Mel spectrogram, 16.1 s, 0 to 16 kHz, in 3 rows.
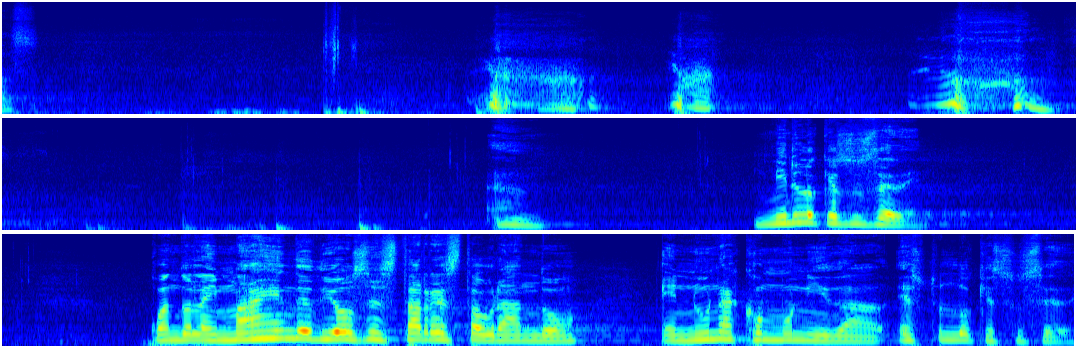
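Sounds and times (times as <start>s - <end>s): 
speech: 0.0s - 0.3s, 2.4s - 3.7s, 7.9s - 8.1s, 9.2s - 10.0s, 11.5s - 16.0s
man clearing his throat during a church sermon: 2.4s - 3.8s, 4.6s - 5.5s
man coughing during a church sermon: 2.4s - 3.8s, 4.6s - 5.5s.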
